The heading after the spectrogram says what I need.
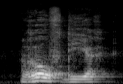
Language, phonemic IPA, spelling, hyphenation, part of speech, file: Dutch, /ˈroːf.diːr/, roofdier, roof‧dier, noun, Nl-roofdier.ogg
- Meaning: 1. a predatory species, which kills and eats prey 2. a ruthless person, without regard for victims 3. a carnivore, which also includes scavengers 4. a carnivoran, any member of the order Carnivora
